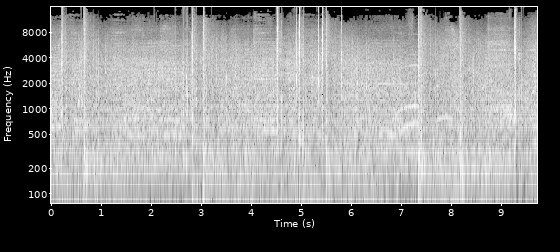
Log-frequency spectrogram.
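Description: Aerial fireworks display: shells bursting with sharp bangs, one or two a second at irregular intervals, over continuous crackling. The loudest bangs come about three seconds in and again about seven and eight seconds in.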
